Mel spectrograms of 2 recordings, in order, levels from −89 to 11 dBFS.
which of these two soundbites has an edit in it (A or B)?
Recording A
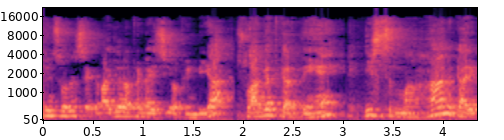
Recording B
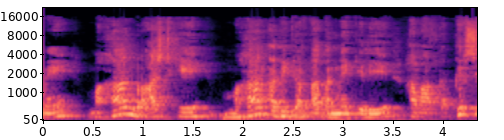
A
